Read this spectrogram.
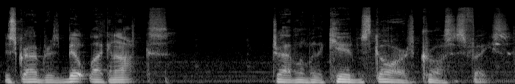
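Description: An actor playing a bitter, weary, rugged middle-aged man in a game, with a halting, folksy drawl. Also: on the low side, flat delivery, a little hiss or hum, close to an everyday voice. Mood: subdued, earnest. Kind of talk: naturalistic video game cutscene acting.

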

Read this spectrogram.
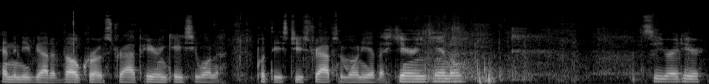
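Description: A young man casually walking through a product at home, relaxed and rambling with lots of ums and restarts, filmed on a handheld phone. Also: medium pitch, normal speed, long pauses, slight background noise. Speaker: product reviewer. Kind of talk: casual hands-on product walkthrough. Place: indoors, carpeted room at home.

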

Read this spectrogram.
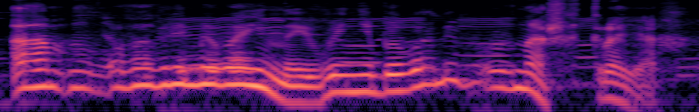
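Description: An actor playing a genial, sly landowner of about sixty in a radio drama, chatty and hesitant with veiled menace. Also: male voice, sits high, sing-song, moderate pace. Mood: chatty, wry. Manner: chatty, hesitant, chuckling, insinuating. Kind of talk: Soviet radio drama acting. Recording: noisy vintage radio drama recording.

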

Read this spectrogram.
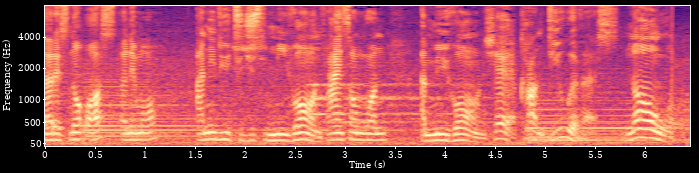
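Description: An actor playing an exasperated, dismissive boyfriend abroad in a phone-call drama, speaking emphatically and impatiently. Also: male voice, mid-range voice, animated, normal speed, music in the background, natural voice. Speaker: actor in a comic relationship drama.

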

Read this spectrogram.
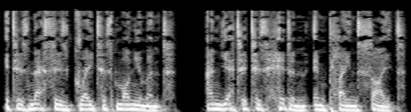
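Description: An actor playing a captured thief, earnest, proud and eloquent, speaking formally and measuredly in a fantasy audio drama. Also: male voice, medium pitch, normal speed, breathy edge, no room sound, studio quality. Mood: solemn sincerity.

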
